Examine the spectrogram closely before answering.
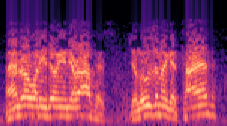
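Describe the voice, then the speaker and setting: An actor playing a hard-boiled, wry male investigator in 1950s radio drama, brisk, probing and sardonic. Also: on the high side, close to an everyday voice. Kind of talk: 1950s radio detective acting and narration. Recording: scratchy, narrow-band 1950s radio recording.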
